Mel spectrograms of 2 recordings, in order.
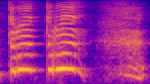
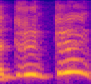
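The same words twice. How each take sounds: First: Sung, much higher second pair of notes; sung, push the theme up high; high sung entrance sting. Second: Hummed ominous theme notes; sung entrance sting. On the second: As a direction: sing the entrance music. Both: Pretend. Entrance music for Lana.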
